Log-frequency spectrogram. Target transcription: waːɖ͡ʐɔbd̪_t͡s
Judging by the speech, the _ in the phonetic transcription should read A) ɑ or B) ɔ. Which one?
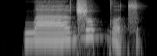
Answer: B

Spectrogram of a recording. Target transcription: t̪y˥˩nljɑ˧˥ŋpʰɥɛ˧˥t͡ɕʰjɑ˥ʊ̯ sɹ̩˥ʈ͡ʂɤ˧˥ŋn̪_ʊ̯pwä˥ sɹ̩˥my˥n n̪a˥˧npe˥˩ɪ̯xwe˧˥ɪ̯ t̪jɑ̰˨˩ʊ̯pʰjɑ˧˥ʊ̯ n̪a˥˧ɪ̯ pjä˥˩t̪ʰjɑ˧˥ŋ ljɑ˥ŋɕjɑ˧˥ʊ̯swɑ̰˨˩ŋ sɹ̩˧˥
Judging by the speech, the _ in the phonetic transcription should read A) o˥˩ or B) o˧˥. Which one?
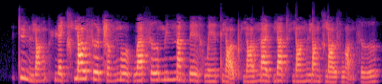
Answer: A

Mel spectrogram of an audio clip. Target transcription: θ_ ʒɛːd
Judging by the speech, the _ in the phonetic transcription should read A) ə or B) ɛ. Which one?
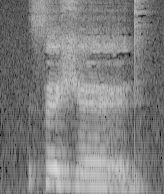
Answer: B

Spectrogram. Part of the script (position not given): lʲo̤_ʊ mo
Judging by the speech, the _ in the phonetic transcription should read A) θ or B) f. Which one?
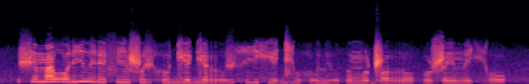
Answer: A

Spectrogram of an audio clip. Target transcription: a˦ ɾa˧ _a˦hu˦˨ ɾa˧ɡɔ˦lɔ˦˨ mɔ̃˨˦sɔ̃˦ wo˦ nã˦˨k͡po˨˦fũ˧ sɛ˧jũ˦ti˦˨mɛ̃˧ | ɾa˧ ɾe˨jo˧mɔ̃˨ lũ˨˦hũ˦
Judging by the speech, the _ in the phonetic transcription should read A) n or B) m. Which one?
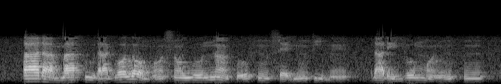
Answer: B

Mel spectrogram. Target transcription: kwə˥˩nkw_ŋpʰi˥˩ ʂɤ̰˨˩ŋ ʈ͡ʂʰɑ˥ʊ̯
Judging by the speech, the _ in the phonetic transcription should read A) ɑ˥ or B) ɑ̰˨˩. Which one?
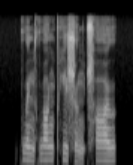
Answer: A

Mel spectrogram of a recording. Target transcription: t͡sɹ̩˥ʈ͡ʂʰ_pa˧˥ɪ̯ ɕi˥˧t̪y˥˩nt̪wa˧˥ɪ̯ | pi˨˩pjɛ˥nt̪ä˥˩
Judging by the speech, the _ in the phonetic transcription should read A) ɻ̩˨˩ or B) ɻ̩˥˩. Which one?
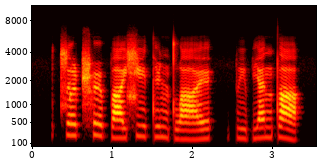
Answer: B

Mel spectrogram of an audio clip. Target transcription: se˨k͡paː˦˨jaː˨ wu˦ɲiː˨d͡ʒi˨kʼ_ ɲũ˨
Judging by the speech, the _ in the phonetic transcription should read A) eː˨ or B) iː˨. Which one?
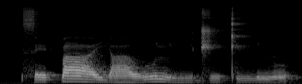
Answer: B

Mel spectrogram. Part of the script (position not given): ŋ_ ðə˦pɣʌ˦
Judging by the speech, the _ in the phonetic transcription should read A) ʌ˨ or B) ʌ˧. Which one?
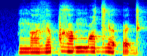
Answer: B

